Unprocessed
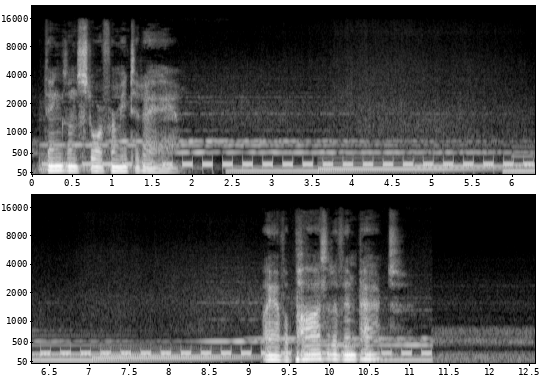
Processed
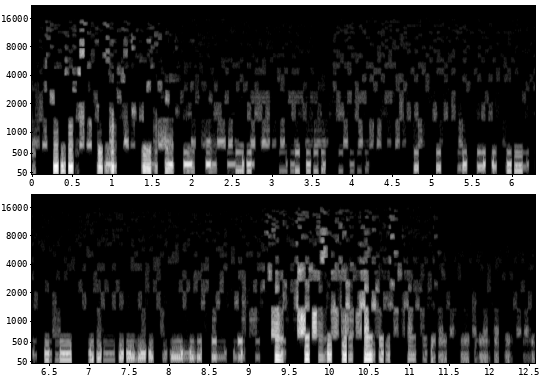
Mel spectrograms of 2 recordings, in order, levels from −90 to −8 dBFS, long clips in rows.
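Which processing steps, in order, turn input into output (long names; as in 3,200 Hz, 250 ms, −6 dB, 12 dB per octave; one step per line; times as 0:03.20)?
time-frequency cells dropped at random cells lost 77%
0:01.70–0:02.28: octave-band graphic EQ 125/250/500/1,000/2,000/4,000 Hz −5/+10/−8/−9/−5/−4 dB
0:03.28–0:03.76: fade out
single-tap delay 544 ms −22 dB
level +2.5 dB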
